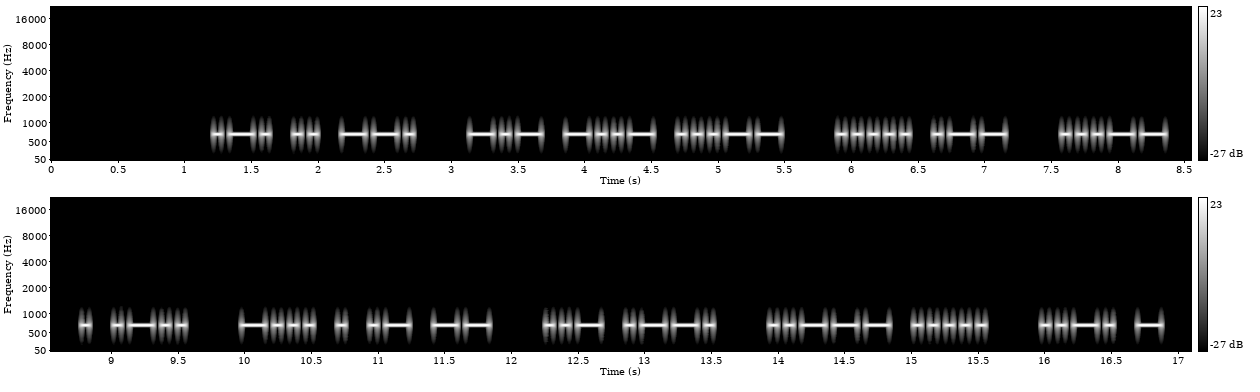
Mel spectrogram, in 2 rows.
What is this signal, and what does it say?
Morse code, heard as a keyed tone, about 21 wpm, 700 Hz. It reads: RIG KX3 5W 3 EL BEAM UP 25 FT
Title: K1USN SST QSO Practice 20wpm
